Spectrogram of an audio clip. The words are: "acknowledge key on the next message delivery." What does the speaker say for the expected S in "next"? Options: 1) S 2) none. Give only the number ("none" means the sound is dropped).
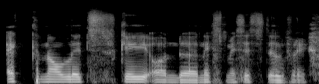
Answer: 1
